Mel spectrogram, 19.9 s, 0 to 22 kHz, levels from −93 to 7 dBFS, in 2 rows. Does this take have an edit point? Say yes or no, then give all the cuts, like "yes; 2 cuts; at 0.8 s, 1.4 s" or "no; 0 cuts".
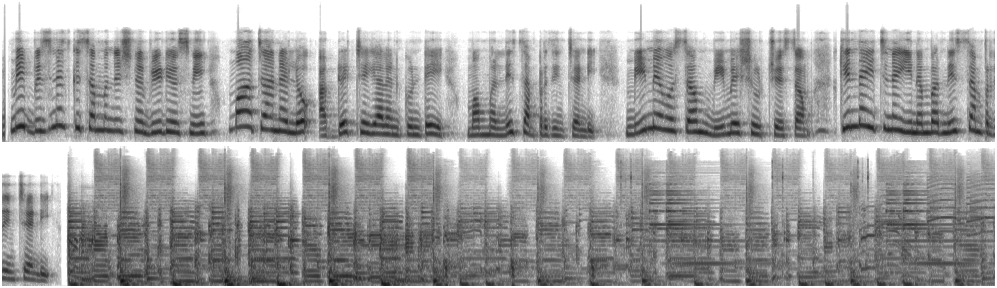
no; 0 cuts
